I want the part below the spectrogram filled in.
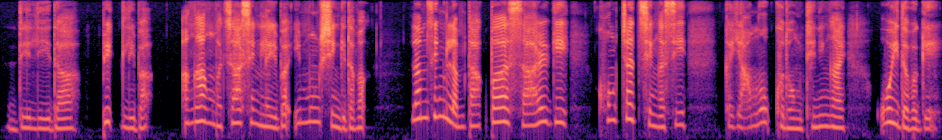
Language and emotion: Manipuri, fearful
